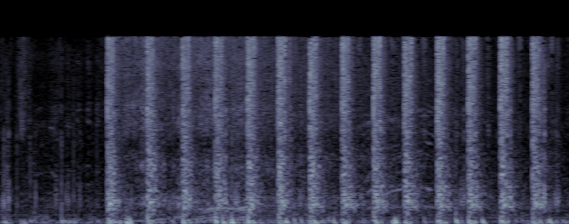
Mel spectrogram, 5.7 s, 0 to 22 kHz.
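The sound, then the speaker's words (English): Rapid gunshots from a .22 caliber revolver: many sharp, loud cracks in an even, quick rhythm that follow a short quieter opening. “his right hand swings over with a .22 caliber revolver. Shots fired, shots fired.”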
